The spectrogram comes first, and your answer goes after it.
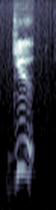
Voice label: "gyu", Japanese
